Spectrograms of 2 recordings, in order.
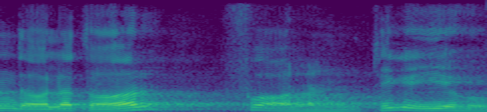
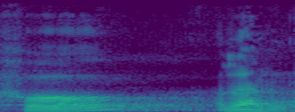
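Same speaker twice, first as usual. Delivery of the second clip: drawn out slowly; 4 semitones lower, 9 dB quieter, much slower than usual. Shown as a demonstration. Teacher to students, dictating the word very slowly. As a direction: stretch फौरन out syllable by syllable, very slowly.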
